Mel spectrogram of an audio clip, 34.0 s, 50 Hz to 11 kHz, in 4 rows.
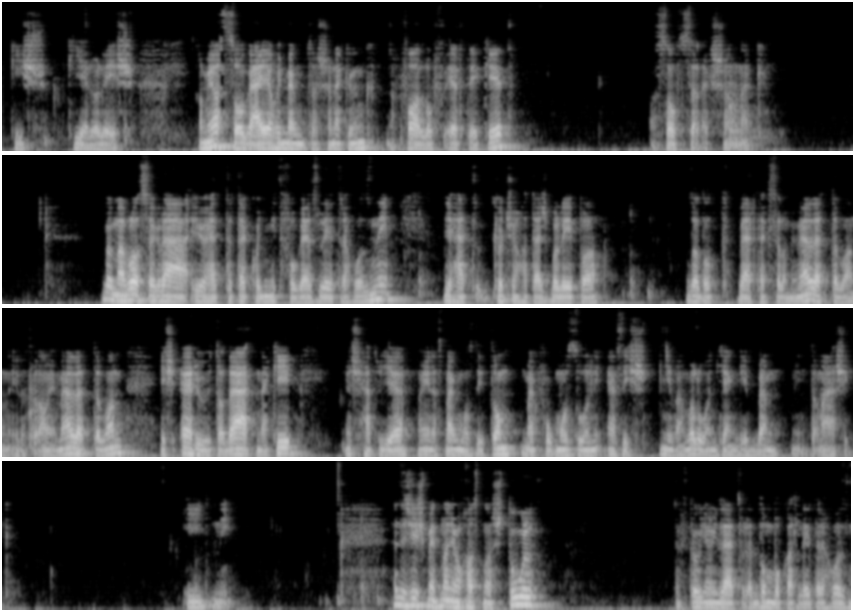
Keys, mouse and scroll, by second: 1.2-2.4 alt+middle drag, 5.4-12.2 drag, 12.6-13.6 alt+middle drag, 19.6-20.4 alt+middle drag, 23.9-27.4 alt+middle click, 27.4-29.0 alt+middle drag, 30.1-32.4 drag, 32.6 middle click, 33.9 click.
